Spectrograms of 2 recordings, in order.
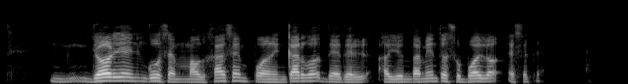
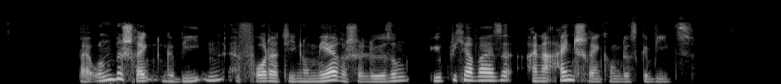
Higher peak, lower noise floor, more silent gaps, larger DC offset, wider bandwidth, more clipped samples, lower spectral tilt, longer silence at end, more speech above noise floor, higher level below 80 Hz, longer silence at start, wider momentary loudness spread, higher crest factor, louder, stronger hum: about the same, -4 dBFS vs -2 dBFS; second, -68 dBFS vs -89 dBFS; neither; neither; second, 7 kHz vs 9.6 kHz; neither; first, -6.5 dB/octave vs -4.5 dB/octave; about the same, 1 s vs 0.9 s; second, 45 dB vs 66 dB; about the same, -70 dBFS vs -70 dBFS; second, 0.5 s vs 0.8 s; first, 19 LU vs 14 LU; about the same, 20 dB vs 22 dB; about the same, -23 LUFS vs -23 LUFS; neither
